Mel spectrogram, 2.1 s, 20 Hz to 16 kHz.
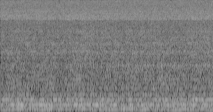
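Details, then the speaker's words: Bryant 311JAV two-burner gas furnace, about 15–16 years old, heard as the burners fire: soft, steady low rumble with no popping or roar, normal healthy burner operation. "We have ignition. Sound of victory right there."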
